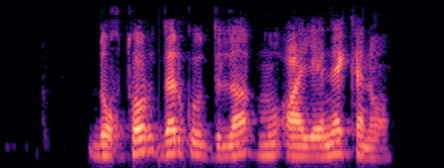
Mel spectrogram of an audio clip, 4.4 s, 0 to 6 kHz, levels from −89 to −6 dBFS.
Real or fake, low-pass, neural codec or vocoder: real; 5.4 kHz; none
